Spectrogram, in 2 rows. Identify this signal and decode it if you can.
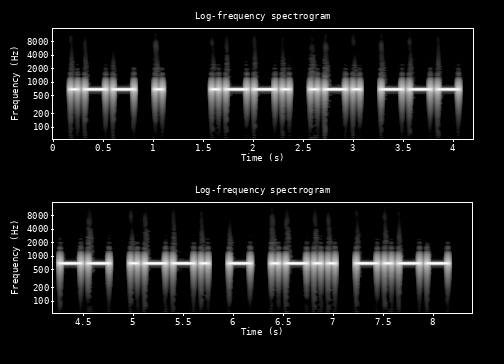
Morse code, heard as a keyed tone, about 17 wpm, 700 Hz. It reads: WE PROMPTLY
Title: Pangram Challenge v2 - 17wpm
